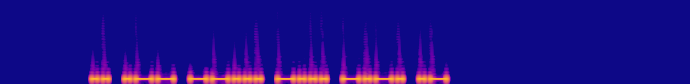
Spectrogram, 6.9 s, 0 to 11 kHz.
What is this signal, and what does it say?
Morse code, heard as a keyed tone, about 22 wpm, 700 Hz. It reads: IW7BCA
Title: DXCC-100 Call Signs - 6 Characters - Repeated 2x - 22wpm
